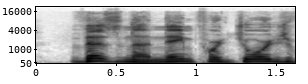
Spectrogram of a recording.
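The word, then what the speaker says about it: Vezina: All right, Andrew, how do you pronounce the award again? It's what? Vzna, named for George Vzna.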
